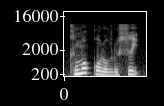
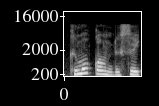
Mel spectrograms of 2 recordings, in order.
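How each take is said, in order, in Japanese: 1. 「rusuy」の前は r の音です。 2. 「rusuy」の前は n の音です。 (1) "クモコロルスイと発音するよりは" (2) "クモコンルスイと発音した方がよりアイヌ語らしい発音"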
